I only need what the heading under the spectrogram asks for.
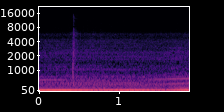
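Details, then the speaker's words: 2016 Toyota CVT during the CVT oil pressure calibration: the engine is started, and idle rpm rises for the calibration, giving a steady low hum with no knocks; raised idle is normal. "এইখানে দেখেন আপনার আরপিএমটাও বেড়ে গেছে calibration নেওয়ার জন্য।"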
